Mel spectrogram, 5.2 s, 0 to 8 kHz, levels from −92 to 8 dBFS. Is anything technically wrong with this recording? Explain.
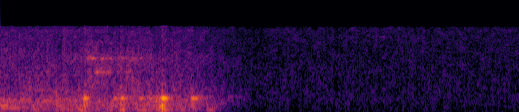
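Yes, two faults run through the whole speech clip.

Every phrase is trailed by a quieter, thinner copy about 12 dB down, roughly a third of a second later: echo with no canceller, where the far loudspeaker leaks into its microphone and returns unremoved.

The speech also sounds rough, muffled and warbly, with nothing above 3.9 kHz: tandem speech coding. It was re-encoded across successive codecs, which fits a chain ending in low-rate G.723.1, each coder compounding the last one's damage.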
